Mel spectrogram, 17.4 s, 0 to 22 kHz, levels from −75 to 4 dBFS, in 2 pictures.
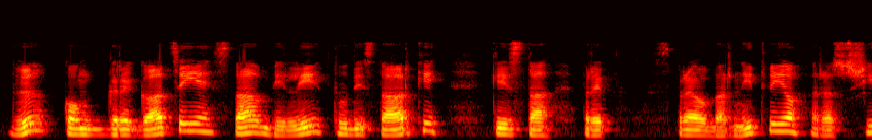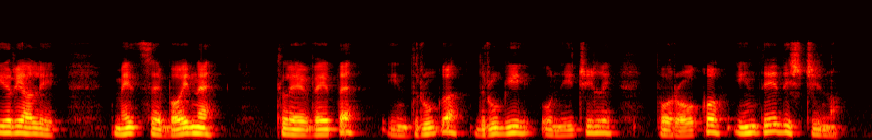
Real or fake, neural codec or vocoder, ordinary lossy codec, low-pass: real; none; none; 7.2 kHz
